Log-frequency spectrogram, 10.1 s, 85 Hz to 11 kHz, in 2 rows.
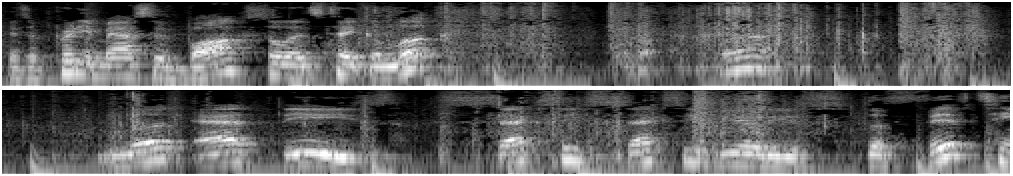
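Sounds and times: tissue paper rustling and crinkling: 0:01.6 - 0:09.6.

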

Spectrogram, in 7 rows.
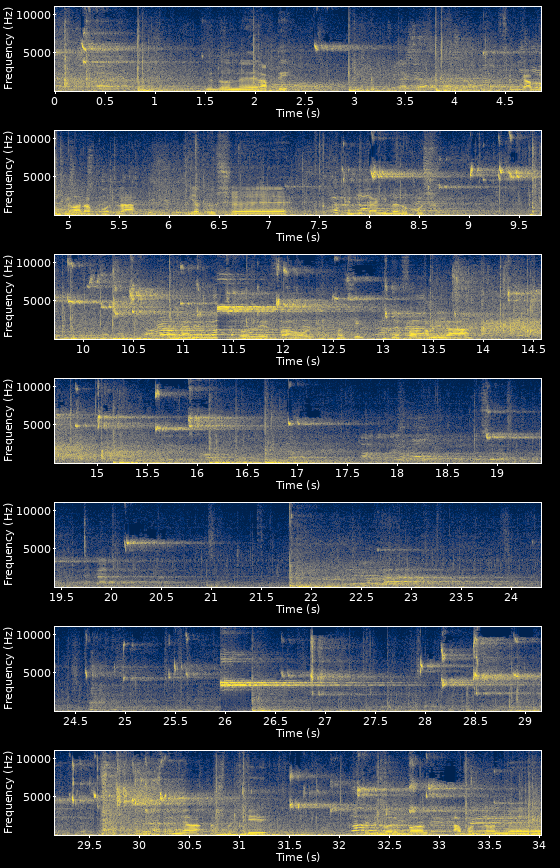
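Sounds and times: sneakers squealing: 0:00.0 - 0:34.0
basketball bouncing: 0:00.8 - 0:01.1, 0:02.9 - 0:04.1, 0:09.6 - 0:11.2, 0:15.0 - 0:15.5, 0:16.1 - 0:16.9, 0:21.8 - 0:22.1.

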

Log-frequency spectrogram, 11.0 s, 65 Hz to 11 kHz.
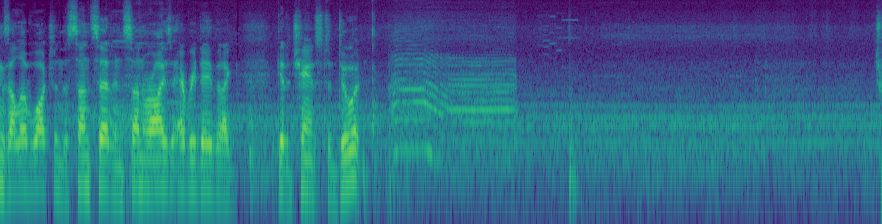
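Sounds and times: machine hum with fixed tones: 0:00.0 - 0:11.0
motor whine: 0:04.7 - 0:09.7.

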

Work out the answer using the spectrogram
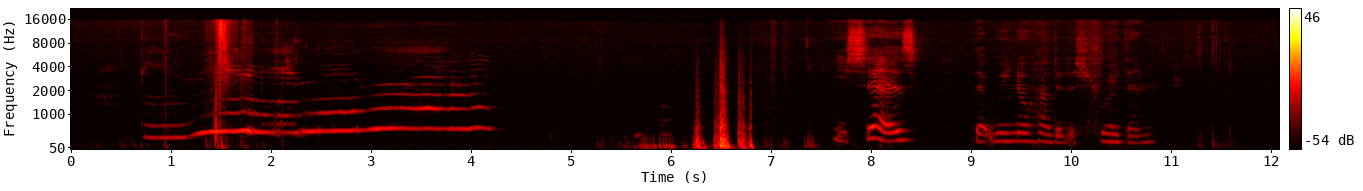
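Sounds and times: voice humming rising in pitch: 0:00.9 - 0:04.2
loud low thumps: 0:05.6 - 0:06.9.

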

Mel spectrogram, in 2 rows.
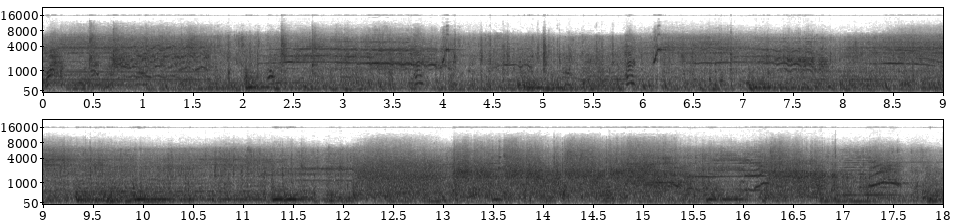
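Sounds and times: film score music: 0:00.0 - 0:18.0
hooves galloping: 0:00.0 - 0:18.0
horses neighing: 0:00.0 - 0:18.0.

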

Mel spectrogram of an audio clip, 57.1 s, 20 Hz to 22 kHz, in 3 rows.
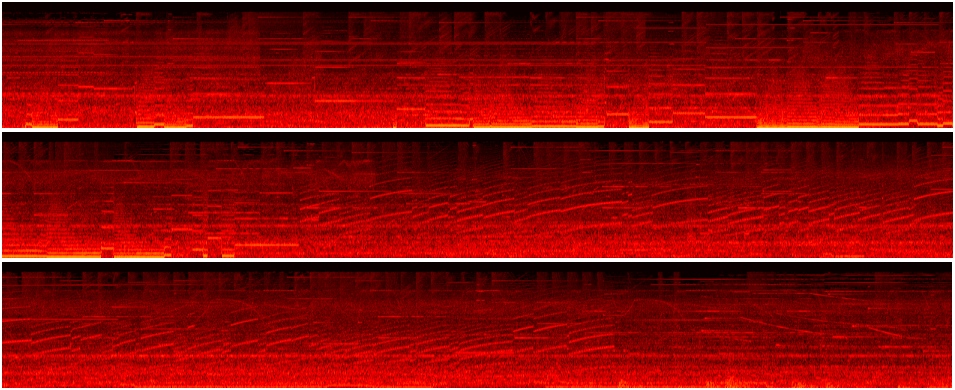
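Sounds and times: rising synth pitch sweeps: 0:00.0 - 0:57.0
synthesizer drone: 0:00.0 - 0:57.0
low bass notes: 0:07.8 - 0:14.2, 0:15.0 - 0:23.8.

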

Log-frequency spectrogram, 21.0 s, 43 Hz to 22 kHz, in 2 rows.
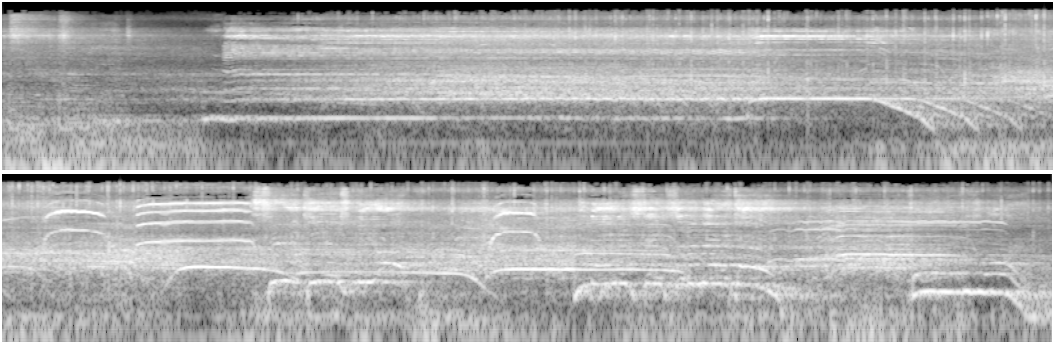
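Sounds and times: crowd cheering and whooping: 0:03.6 - 0:21.0.

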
